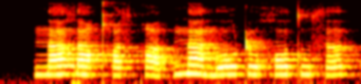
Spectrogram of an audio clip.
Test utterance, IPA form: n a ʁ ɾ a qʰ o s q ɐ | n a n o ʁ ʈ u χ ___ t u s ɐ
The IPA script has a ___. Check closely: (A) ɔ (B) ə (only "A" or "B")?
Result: A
